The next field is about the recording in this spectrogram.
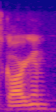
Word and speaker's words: Scargan: But the book itself is about Thomas Scargan. It's a hard G, by the way.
